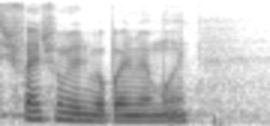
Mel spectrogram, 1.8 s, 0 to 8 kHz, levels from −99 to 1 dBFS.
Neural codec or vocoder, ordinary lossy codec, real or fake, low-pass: none; none; real; 7.2 kHz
